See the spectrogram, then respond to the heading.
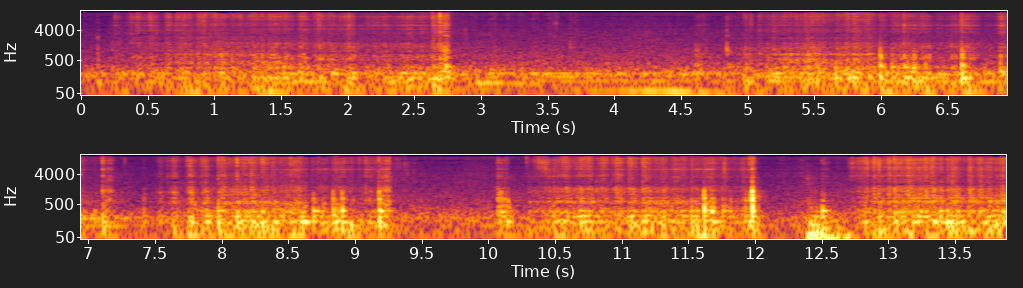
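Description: A wooden-handled metal loop tool scrapes and carves into a small solid square soap block with a blue coated face, held in hand, cutting through the crumbly white soap underneath. Soft, continuous, low-heavy scraping and crumbling patter runs throughout, broken by a few brief sharper clicks near the end.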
